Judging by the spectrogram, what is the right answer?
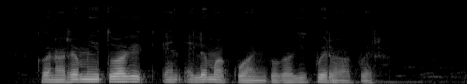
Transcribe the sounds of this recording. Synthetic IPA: kɔ˨nɔ˨ɾɛ˦mɪ˦t̪wa˦ɡɪ˦kɛ˦ne˨le˦ma˨kwa˨ɲɡo˨ka˨ɡɪ˦kwe˦ɾɔ˨a˨kwɛ˨ɾ

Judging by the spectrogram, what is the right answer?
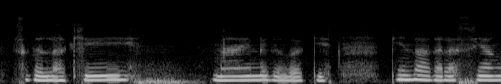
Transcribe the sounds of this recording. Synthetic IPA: sɨ˦ɡə˨la˨kʰe˦ | na˨i˦ni˦ɡə˨ŋɡa˦ke˨ki˦nda˦˨ɡa˨ɾa˦si˦a˦ŋ

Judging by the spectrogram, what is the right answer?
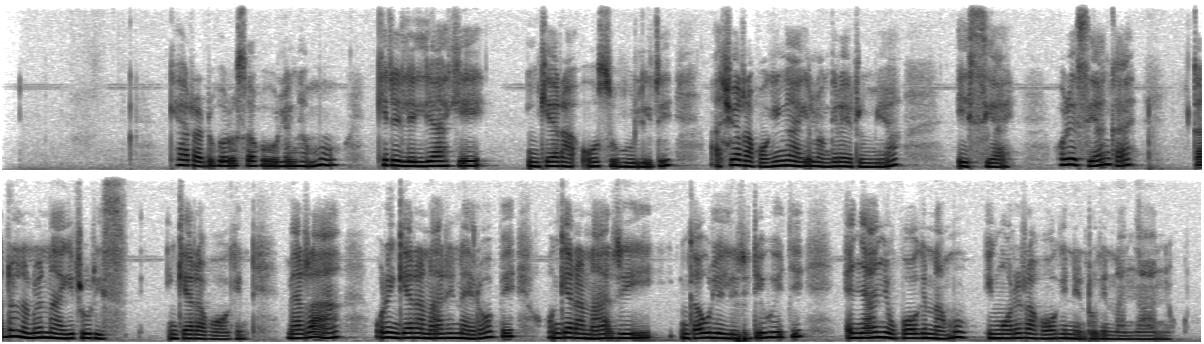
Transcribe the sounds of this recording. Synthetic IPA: ke˦a˦ɾa˨du˦bo˦ɾo˦sa˦βu˦˨le˦ŋa˨mo˦ | kɪ˦ɾe˨le˨lja˦ke˦ | ŋɡɛ˦ɾa˨ʔo̰˦su˨ku˨li˨ti˦a̰˨ʃa˦ɾa˨pɔ˨kɪ˦ŋa˦˨kɪ˦lɔ˨ŋɡɪ˦ɾa˦i˨tu˨mi˨a˦ | e˨si˨a˨i˨ | o˦ɾe˦si˨a˦ŋɡa˦ | ka˦dɔ˦lna˨nwɛ˦na˨kɪ˦to˦ɾi˨s | ŋɡɛ˦ɾa˨βɔ˨kɪ˦nmɛ˨ɾa˦o̰˦ɾe˦˨ŋɡɛ˦ɾa˨na˨˦ɾi˦na˨i˨ɾɔ˦be˦o̰˦ŋɡɛ˦ɾa˨na˨˦ɾi˦ŋɡa˦u˦le˨le˨ɾi˨de˦kwe˦t͡ʃi˦ | ɛ˨ɲa˦ɲʊ˨pɔ˦kɪ˦na˨mʊ˦ɪ˨ŋo˨ɾe˦ɾa˨βɔ˦kɪ˦ne˨ndo˦kɪ˦na˨ɲa˦ɲʊ˨

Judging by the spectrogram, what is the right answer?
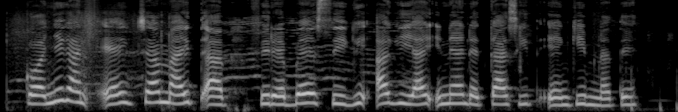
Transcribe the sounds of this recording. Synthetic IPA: kɔ˨ɲi˦ka˨nɛ˨˦ŋt͡ʃa˦ma˨˦i˦t̪a˨bfi˨ɾɛ˨bɛ˦si˨ɡi˦ʔa˦ɡi˨ja˨˦jʔɪ˦nɛ˦dɛ˨t̪̚ka˦si˦t̪ɛ˨ŋɡi˦mna˨t̪ɛ˦

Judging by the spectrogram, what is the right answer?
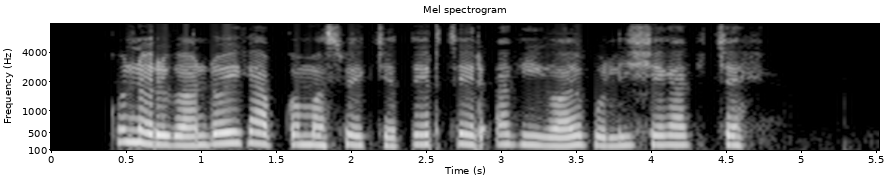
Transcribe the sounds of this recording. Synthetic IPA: ko˦no˨ɾi˨ɡɔ˨ndo˦ɪ˦ka˦˨p̚kɔ˦ma˨swe˦k̚t͡ʃe˨te˦ɾte˦˨ɾa˦k̬i˨ɡɔ˨e˦po˨li˦ʃje˦ka˦kɪ̥˦t͡ʃɛ˦k

